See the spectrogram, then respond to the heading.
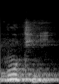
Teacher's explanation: রাঢ়ী উপভাষার আবার একটি বৈশিষ্ট্য হল এখানে নাসিক্যী ভবনের একটু প্রাধান্য দেখা যায়। যেমনি পুঁথি, আমরা একটু চন্দ্রবিন্দু টেনে পুঁথি, পয় চন্দ্রবিন্দু রস্যু থয়রস্যি এরকম উচ্চারণ করে থাকি।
